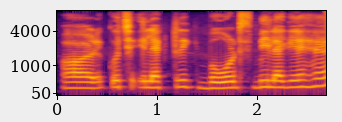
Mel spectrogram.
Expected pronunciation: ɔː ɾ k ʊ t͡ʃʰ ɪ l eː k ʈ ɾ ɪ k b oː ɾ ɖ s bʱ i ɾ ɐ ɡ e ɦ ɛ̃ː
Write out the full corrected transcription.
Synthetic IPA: ɔː ɾ k ʊ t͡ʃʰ ɪ l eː k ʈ ɾ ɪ k b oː ɾ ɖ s bʱ i l ɐ ɡ e ɦ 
